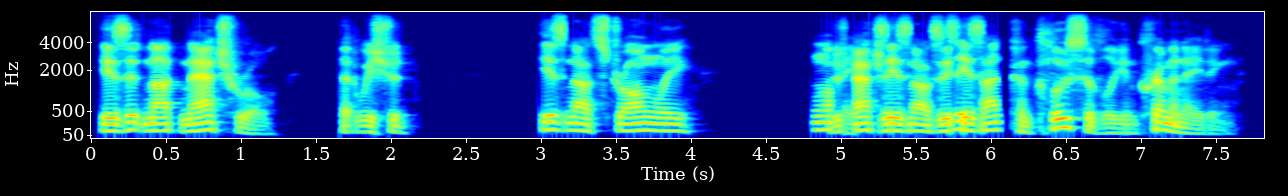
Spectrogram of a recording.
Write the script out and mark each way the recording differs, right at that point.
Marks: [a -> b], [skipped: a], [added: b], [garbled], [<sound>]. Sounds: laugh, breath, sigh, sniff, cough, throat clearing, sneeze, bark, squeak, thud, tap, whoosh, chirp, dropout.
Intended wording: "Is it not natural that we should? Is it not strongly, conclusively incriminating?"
"Is it not natural that we should? Is [skipped: it] not strongly, [garbled] conclusively incriminating?"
